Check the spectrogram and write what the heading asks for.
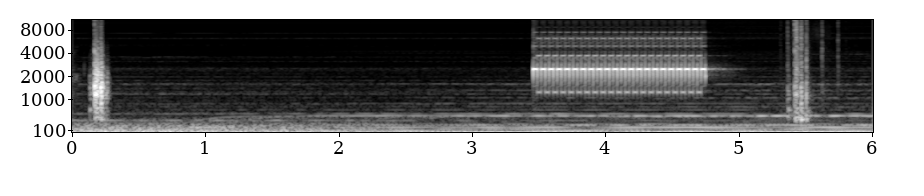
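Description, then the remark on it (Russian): A telephone rings once in a single trilling burst lasting just over a second, over a low steady hum, with a faint click before and after. “Я позвоню тебе завтра и расскажу все.”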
